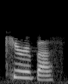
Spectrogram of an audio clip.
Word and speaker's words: Kiribati: It's Kiribati, but there's a trick at the end. It's K-I-R-I-B-A-T-I. The T-I is pronounced as an S sound in Kiribati.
